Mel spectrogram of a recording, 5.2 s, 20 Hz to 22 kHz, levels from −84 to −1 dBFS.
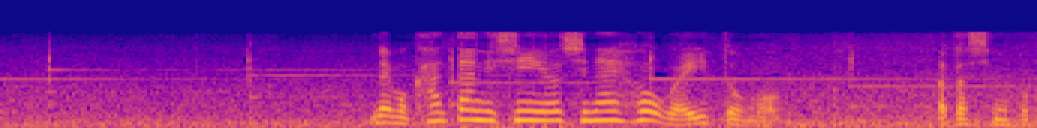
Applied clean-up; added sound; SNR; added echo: none; Fireworks; 15 dB; none.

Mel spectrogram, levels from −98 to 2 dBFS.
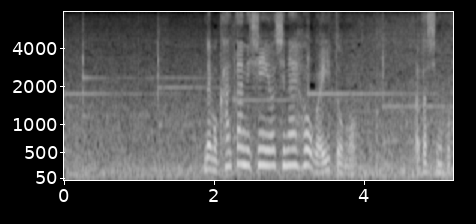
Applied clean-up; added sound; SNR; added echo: none; none; none; none.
